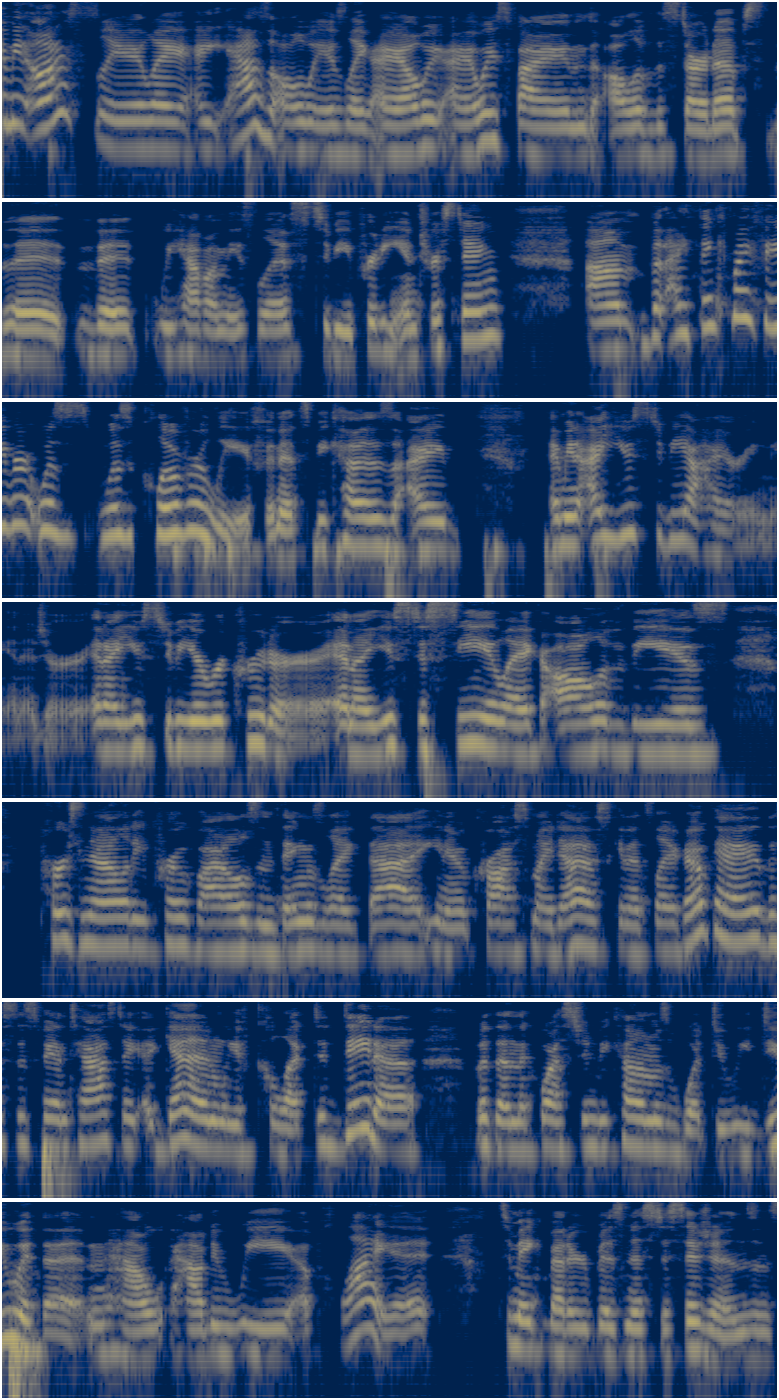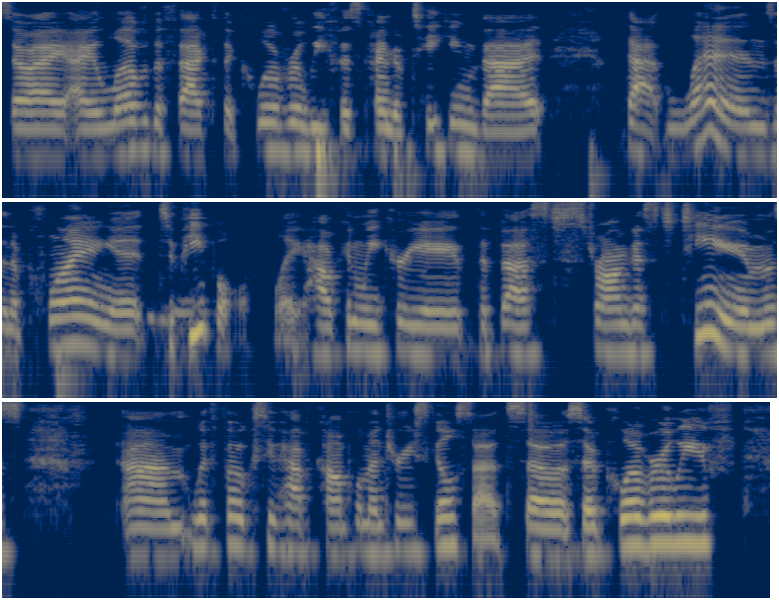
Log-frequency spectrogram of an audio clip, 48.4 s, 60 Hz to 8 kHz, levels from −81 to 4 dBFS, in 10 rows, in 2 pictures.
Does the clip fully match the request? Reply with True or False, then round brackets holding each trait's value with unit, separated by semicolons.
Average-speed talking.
True (190 wpm)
